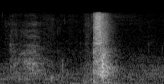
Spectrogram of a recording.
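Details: A single short, sharp sneeze from a 4-year-old female Border Collie/Labrador Retriever cross doing a trained sneeze-on-command trick in a quiet room.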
